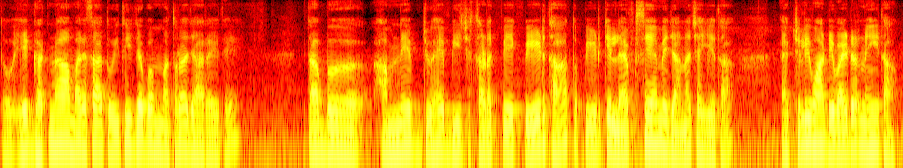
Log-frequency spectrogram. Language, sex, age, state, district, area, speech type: Urdu, male, 30-45, Uttar Pradesh, Gautam Buddha Nagar, urban, spontaneous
